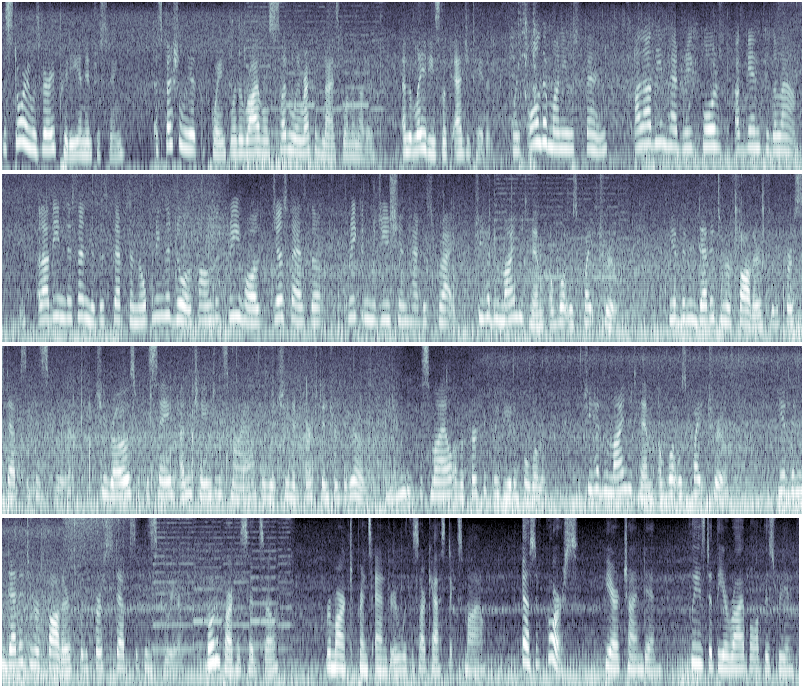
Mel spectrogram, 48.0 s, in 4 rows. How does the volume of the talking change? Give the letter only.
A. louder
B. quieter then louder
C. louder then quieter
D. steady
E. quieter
D.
